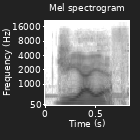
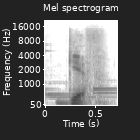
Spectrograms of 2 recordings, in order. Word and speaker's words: GIF: The point is, the way it's pronounced in that first word, graphic, is what dictates to me the way I'd say GIF, GIF. But I wouldn't call it wrong to say GIF.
